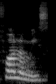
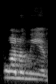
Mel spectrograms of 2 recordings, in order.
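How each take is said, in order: First: It is said in a soft, polite tone. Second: It is said in a firm, commanding tone. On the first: It is a courteous request. The speaker calls it wrong. "it's a polite statement. Follow me, sir. It's like that" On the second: It is an order that must be obeyed. The speaker calls it right. "It has to be very dictative. Follow me, everyone. So, like that"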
